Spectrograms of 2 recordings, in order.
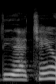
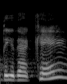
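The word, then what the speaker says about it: Didache: O sea, el didaché que el didaché o didqué, según lo quieran pronunciar.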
